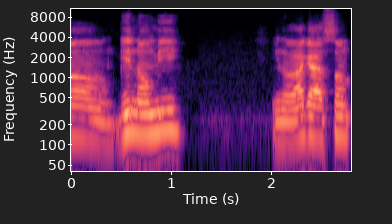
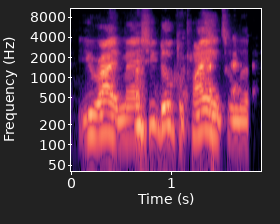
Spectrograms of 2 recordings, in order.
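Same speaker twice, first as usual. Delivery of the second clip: ordinary talk, nothing marked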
